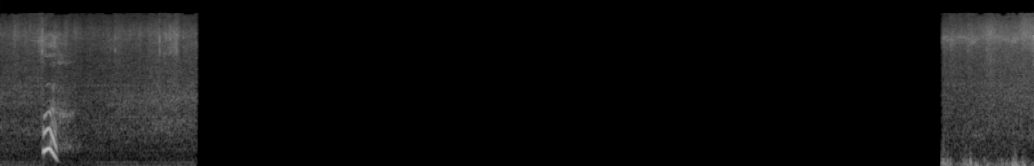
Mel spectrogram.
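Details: Ten-week-old Miniature Schnauzer puppies from the Cookie litter at play: one loud, sharp yelp sliding steeply downward in pitch, then quiet background and a long stretch of silence before faint rustling returns.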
